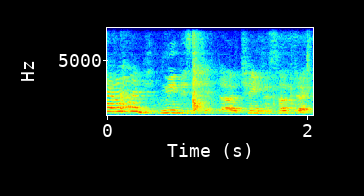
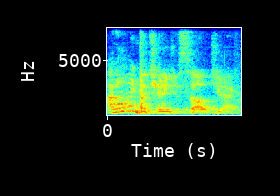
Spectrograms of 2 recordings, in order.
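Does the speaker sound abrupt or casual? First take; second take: casual; abrupt. First: It is said in a light, casual way. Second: It is said in an abrupt, intense way. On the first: The speaker gently steers the group back on track. The speaker calls it right. "if you say it kind of like, hey" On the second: The speaker seems too aggressive. The speaker calls it wrong. "everybody's like, whoa, chill out, man"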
